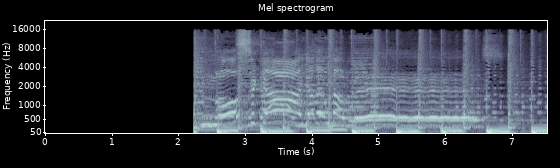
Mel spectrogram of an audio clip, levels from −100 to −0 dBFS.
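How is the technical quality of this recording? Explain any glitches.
The recording opens with a gap: from the very start until 2.24 s there is an audio dropout to silence, already under way when the clip begins. The gap is silent, with no room tone at all, most likely because the input was lost while the recorder kept writing empty samples. On a waveform it is a dead-flat line; on a spectrogram, a completely blank block before the sound begins abruptly.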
